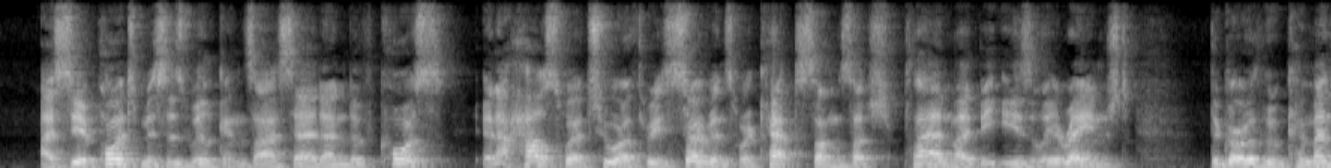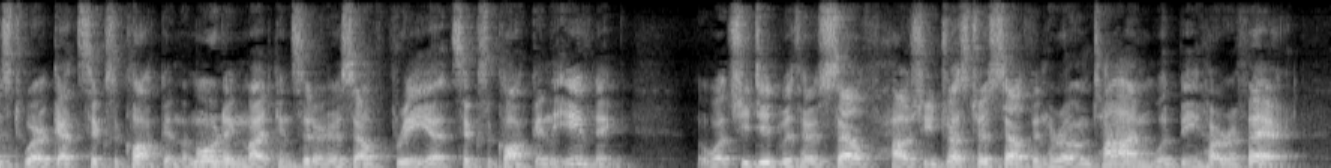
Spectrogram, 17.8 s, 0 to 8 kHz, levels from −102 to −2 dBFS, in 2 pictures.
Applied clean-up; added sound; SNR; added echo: none; none; none; reverberation time 0.3 s.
